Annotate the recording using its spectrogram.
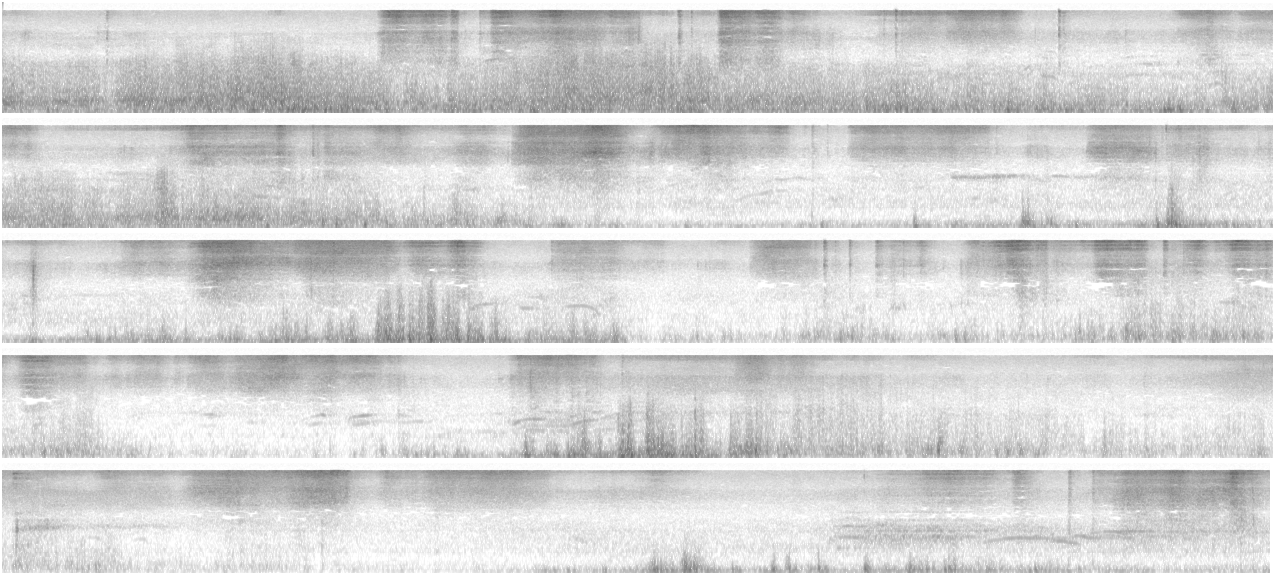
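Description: Gusting wind buffeting the microphone. It comes in waves, heaviest over the first several seconds and surging again about a third of the way in and near two-thirds.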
